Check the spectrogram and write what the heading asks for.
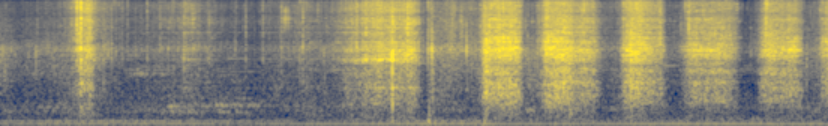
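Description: Yard Butler steel turf plug cutter being pushed and worked down into soft lawn soil, heard as a run of short gritty scrapes as it cuts through turf and dirt, starting about two seconds in. A steady low hum runs underneath.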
